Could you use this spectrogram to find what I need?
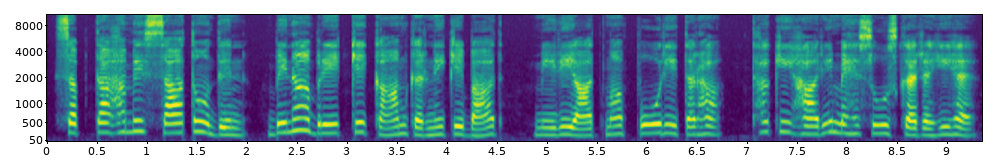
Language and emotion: Hindi, sad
